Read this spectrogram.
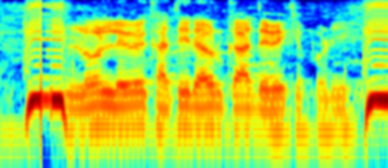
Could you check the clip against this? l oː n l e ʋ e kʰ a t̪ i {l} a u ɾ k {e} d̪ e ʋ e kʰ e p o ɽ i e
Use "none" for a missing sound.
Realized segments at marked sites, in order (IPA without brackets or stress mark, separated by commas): ɾ, a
